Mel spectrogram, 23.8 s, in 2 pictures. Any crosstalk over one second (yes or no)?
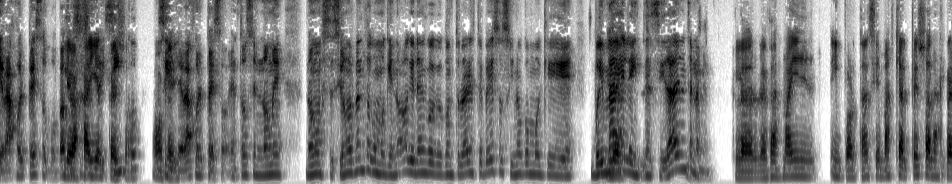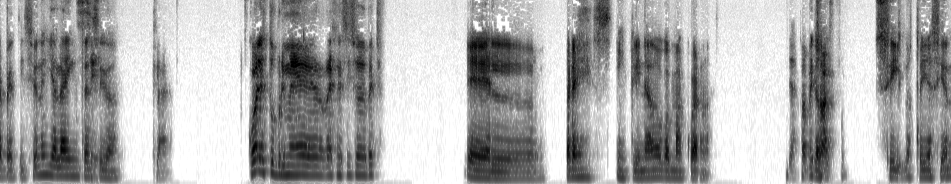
yes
